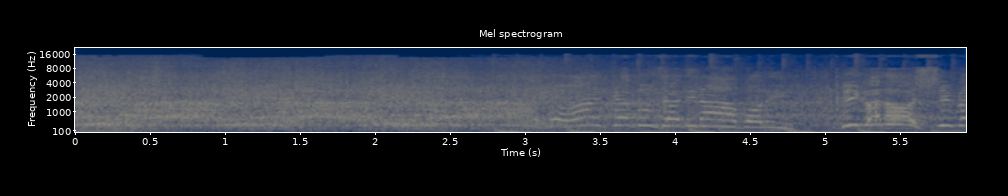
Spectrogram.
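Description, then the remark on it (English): A dense, loud crowd roar gives way to overlapping angry shouts and yells from many men, rising and falling in chaotic bursts as politicians brawl on the Italian parliament floor, throwing punches and grabbing one another while MPs yell "Thieves!" “On the parliament floor, there are punches being thrown, people being grabbed.”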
